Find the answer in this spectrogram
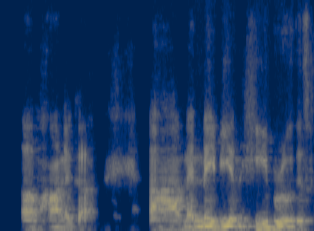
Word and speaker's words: Hanukkah: Yes, because the English language missed the letter Cha that we pronounce it from our throat, Cha, and Cha could be pronounced as CH or H. It should be Hanukkah.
